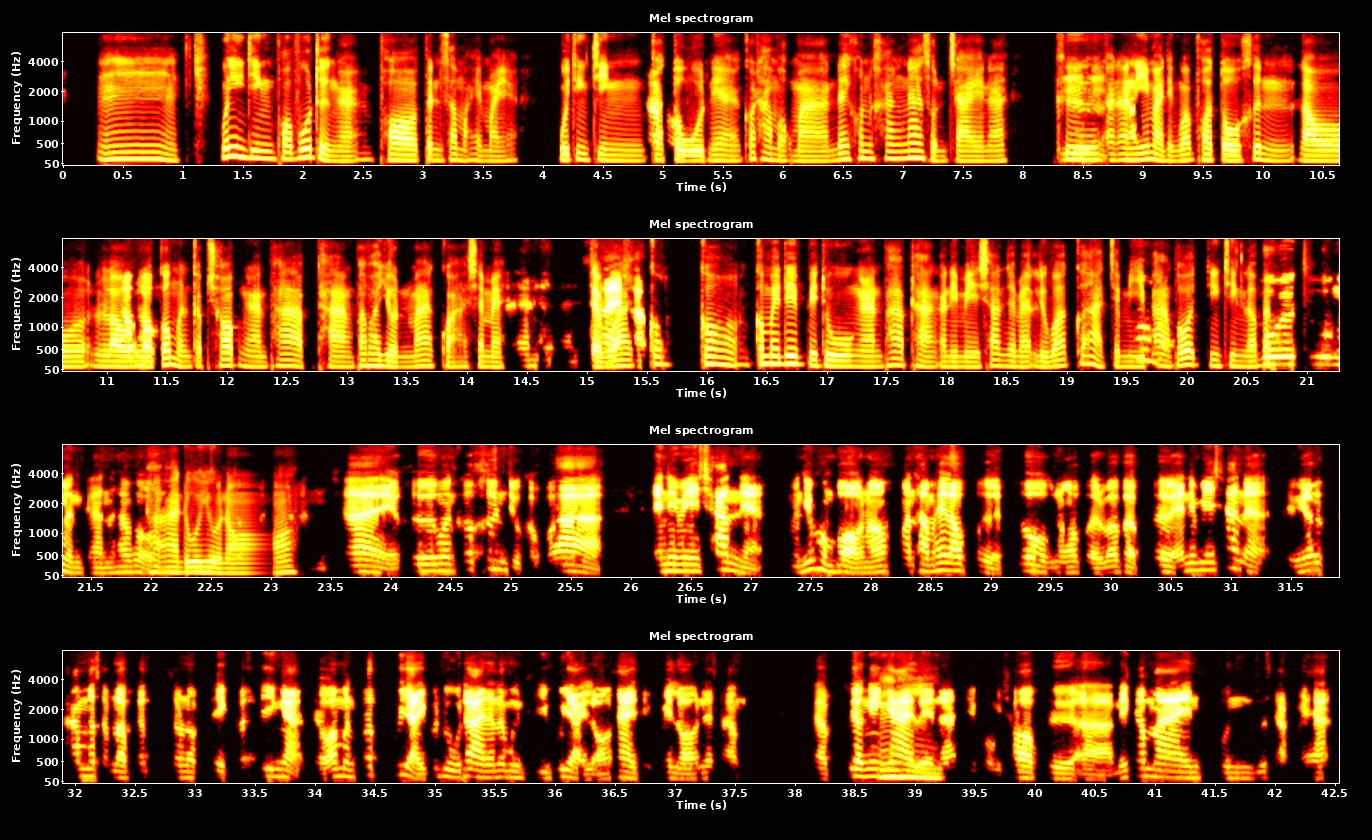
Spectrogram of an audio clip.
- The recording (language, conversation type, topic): Thai, podcast, หนังหรือการ์ตูนที่คุณดูตอนเด็กๆ ส่งผลต่อคุณในวันนี้อย่างไรบ้าง?
- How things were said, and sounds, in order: distorted speech; mechanical hum; unintelligible speech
